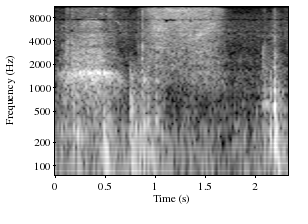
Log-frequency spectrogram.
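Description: Faint handling noise of a cardboard toy box with a plastic window being moved and held up: soft rustling hiss with a few light clicks.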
